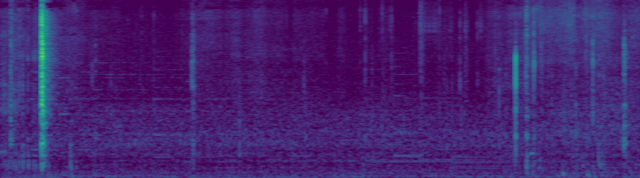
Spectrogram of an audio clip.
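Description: A handbag's brass ring and hook hardware clicking once, sharply, about half a second in as the bag is handled. A few faint ticks follow over a low steady background hum.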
